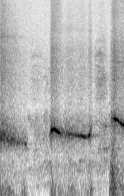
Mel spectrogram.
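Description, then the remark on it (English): A person whistles a wavering, sliding tone in three breathy bursts, mimicking the howl of wind; the whistle is fairly loud, with airy rushes of breath between phrases. “With whistling winds.”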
